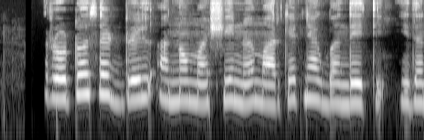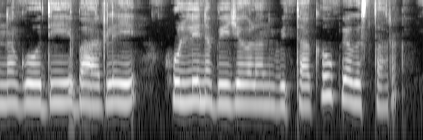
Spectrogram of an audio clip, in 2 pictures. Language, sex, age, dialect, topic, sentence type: Kannada, female, 25-30, Dharwad Kannada, agriculture, statement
